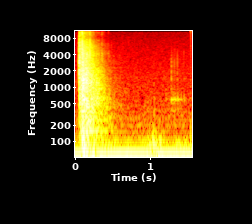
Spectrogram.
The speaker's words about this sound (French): Il se met alors à bouder, à crier et claque la porte de sa chambre très fort.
